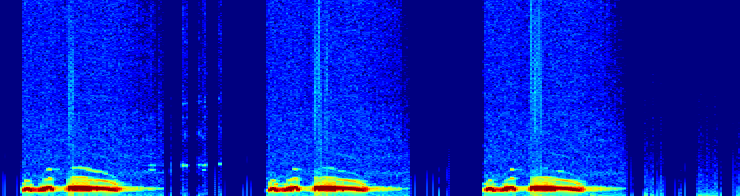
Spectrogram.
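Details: Spotted dove, a decoy bird calling to lure wild doves: three cooing phrases, each two short rounded notes and then a long, falling, slightly burry coo, repeated about every two and a half seconds against silence.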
